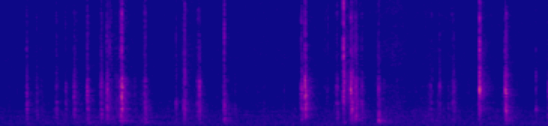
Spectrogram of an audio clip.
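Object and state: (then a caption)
Plastic mechanical keyboard. Fingertips of both hands type slowly on a full-size black plastic mechanical gaming keyboard with plastic keycaps. Nineteen short, bright, clicky clacks land in an uneven rhythm, some in quick pairs, each dying away almost instantly with no low-end thump.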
